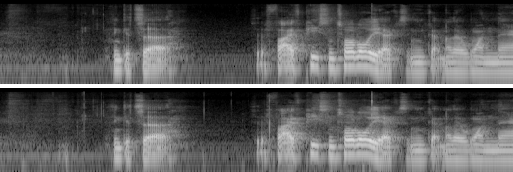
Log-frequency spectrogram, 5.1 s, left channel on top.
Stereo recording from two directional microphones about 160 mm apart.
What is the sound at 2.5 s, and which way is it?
Speech, 15° left (ahead or behind).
